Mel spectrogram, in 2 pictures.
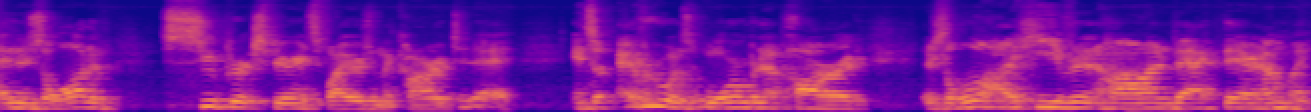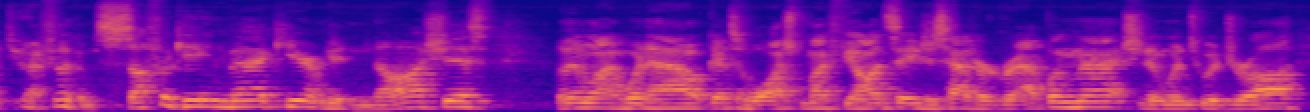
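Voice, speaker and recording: Casual, rambling male fighter in an interview. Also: mid-range voice. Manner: informal, rambling, animated storytelling with slangy asides. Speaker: MMA fighter being interviewed after a bout.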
